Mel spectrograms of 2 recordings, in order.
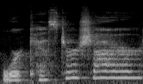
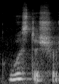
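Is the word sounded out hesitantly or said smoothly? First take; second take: hesitantly; smoothly. First: It is sounded out haltingly, as if reading it. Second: It is said smoothly in one short flowing form. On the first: Someone reading the word for the first time. The speaker calls it wrong. "I'm sitting here trying to read it going" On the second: The way it was taught at home. The speaker calls it right. "She pronounced it Worcestershire"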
